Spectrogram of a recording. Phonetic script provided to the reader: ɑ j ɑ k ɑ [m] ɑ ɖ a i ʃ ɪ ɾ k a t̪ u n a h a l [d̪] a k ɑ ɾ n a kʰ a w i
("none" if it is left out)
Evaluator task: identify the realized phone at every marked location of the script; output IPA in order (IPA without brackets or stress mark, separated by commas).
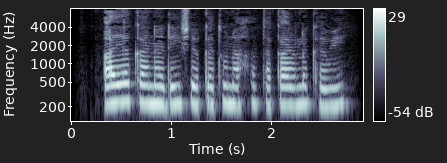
n, t̪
